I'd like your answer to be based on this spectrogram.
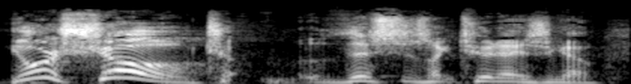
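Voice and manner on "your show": excited shopkeeper. Retold or imitated. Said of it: "And he says".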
